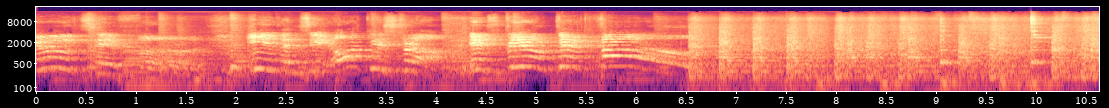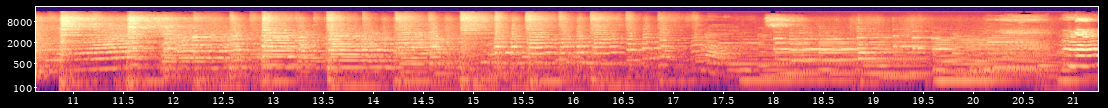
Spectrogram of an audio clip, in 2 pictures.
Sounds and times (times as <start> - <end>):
Speech: 0.0 - 6.6
Music: 0.0 - 21.2.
